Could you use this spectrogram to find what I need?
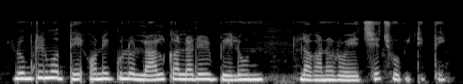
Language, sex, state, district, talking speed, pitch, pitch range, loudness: Bengali, female, West Bengal, Cooch Behar, 115 wpm, 235 Hz, 220-255 Hz, -11 LUFS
